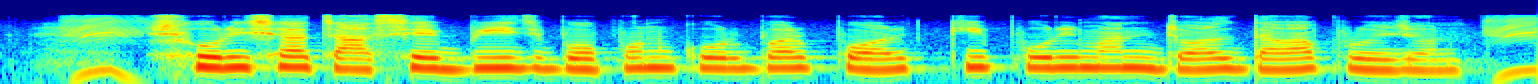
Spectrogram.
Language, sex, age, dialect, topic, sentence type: Bengali, female, 25-30, Northern/Varendri, agriculture, question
